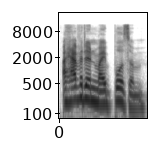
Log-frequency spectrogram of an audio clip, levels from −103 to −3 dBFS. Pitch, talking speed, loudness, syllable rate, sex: 180 Hz, 305 wpm, -20 LUFS, 6.4 syllables/s, female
